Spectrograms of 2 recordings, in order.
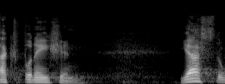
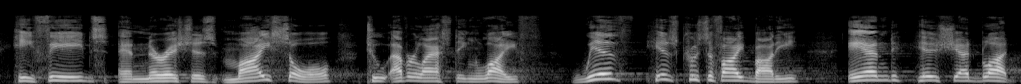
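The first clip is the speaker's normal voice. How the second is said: slow, raised reading of the catechism; solemn quotation; 4 semitones higher, slower than usual. Acted. Preacher reads the catechism to his congregation, slow and raised. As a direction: lift the words up slowly, like scripture.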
